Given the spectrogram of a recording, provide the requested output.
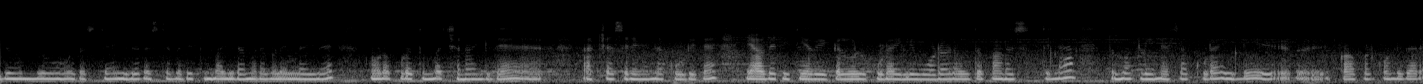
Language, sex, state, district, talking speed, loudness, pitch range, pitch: Kannada, female, Karnataka, Shimoga, 120 wpm, -27 LUFS, 240-260 Hz, 255 Hz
